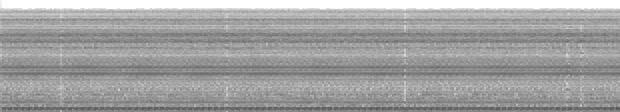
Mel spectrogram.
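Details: Steady mechanical buzz with a fast, even pulsing and a hiss of airflow, the continuous sound of a running nebulizer.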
